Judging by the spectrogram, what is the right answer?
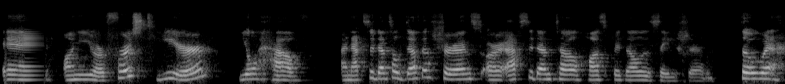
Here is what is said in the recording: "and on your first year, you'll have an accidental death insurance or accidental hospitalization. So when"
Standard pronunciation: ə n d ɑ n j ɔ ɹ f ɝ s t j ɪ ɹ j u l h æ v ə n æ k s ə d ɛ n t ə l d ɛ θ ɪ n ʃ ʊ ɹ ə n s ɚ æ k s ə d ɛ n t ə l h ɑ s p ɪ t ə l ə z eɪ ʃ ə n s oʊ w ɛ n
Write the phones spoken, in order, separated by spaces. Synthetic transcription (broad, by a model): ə n d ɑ n j ɔ ɹ f ɝ s t j ɪ ɹ j u l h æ v ə n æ k s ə d ɛ n t l d ɛ θ ɪ n ʃ ʊ ɹ ə n s ɚ æ k s ə d ɛ n t ə l h ɑ s p ɪ t ə l ə z eɪ ʃ ə n s oʊ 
